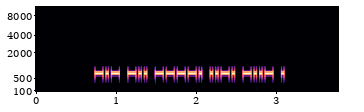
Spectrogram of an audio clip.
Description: Morse code, heard as a keyed tone, about 34 wpm, 690 Hz. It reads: KD9FXE
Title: USA Call Signs - 6 Characters - 4x Character Spacing - 35wpm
